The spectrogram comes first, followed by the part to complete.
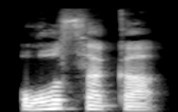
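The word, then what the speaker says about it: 大阪: mistakes japanese learners make one of the common mistakes in pronunciation of the long vowels is that they don't pronounce them long enough for example the word osaka if you don't pronounce the long vowel for a duration of one more it sounds like osaka osaka so it's important to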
